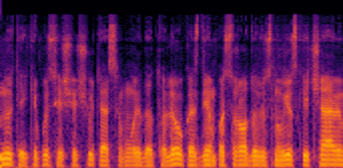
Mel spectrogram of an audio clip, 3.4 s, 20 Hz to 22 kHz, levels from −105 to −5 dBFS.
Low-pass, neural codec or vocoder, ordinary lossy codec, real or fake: 14.4 kHz; none; Opus, 16 kbps; real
